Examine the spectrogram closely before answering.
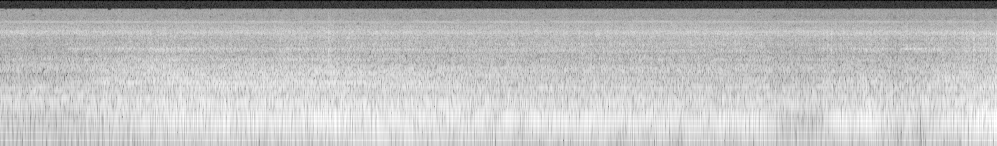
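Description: A tool scrapes against spinning wood.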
